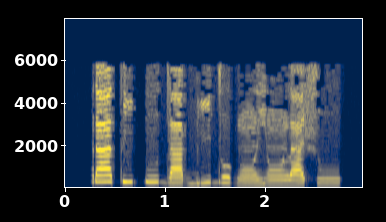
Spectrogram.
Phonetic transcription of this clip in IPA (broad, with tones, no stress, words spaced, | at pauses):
ɾa˦ti˧k͡pu˧ da˨ɡ͡bi˨˦do˦˨ ɡɔ̃˨jɔ̃˨la˨˦ ʃu˧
